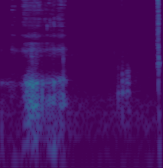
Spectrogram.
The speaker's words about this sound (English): And so I drink the decaf iced tea, and then I drink my water with lemon in it, like this.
